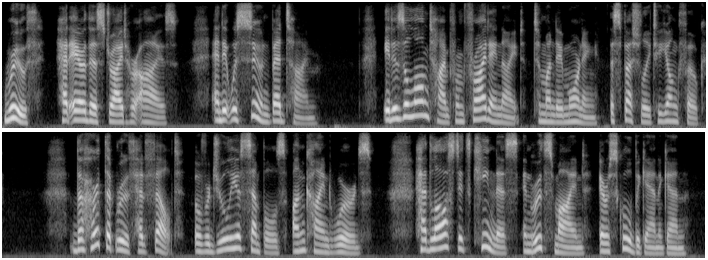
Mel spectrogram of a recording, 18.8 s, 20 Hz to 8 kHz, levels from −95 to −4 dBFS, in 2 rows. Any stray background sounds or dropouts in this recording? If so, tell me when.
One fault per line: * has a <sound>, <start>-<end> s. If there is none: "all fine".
all fine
